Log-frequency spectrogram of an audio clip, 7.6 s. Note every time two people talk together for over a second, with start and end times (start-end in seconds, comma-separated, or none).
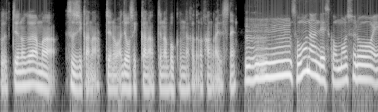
none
